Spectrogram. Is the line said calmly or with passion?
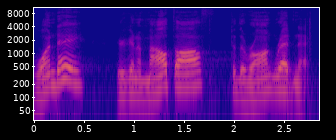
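calm. It is said fairly calmly, without much force.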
